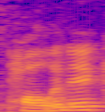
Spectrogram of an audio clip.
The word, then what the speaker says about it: Palahniuk: And I feel like I'm finally saying his name right because I've butchered his name in every other video I've done. Someone pointed out to me that it's Palahniuk, and I hope I'm still saying it right. I might still be saying it wrong.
